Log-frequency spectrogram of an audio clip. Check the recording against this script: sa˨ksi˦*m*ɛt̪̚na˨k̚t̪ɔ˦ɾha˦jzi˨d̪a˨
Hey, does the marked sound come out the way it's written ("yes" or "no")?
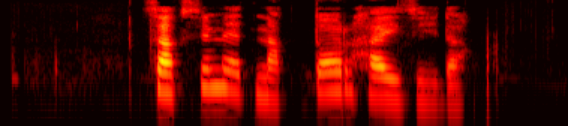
yes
